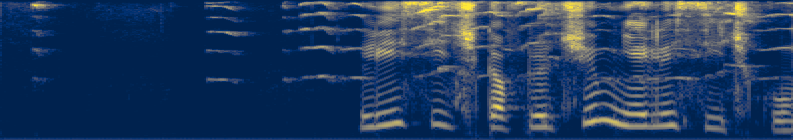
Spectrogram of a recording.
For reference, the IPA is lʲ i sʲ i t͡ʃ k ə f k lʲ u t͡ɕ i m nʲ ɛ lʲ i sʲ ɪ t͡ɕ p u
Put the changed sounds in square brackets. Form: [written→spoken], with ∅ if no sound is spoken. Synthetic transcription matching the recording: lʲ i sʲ i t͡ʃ k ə f k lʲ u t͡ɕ i m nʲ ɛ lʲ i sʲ [ɪ→i] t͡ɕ [p→k] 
